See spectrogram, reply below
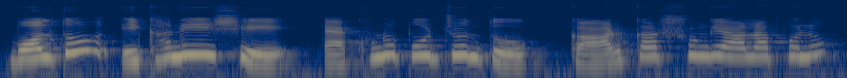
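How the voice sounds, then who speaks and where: A woman voicing a sharp male detective in his late twenties for an audiobook, with an inquisitive, teasing manner. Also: extremely high pitch, big pitch swings, a little slow, voice pushed up, full character voice. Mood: quizzing. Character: sharp, wry 28-year-old male private detective.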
